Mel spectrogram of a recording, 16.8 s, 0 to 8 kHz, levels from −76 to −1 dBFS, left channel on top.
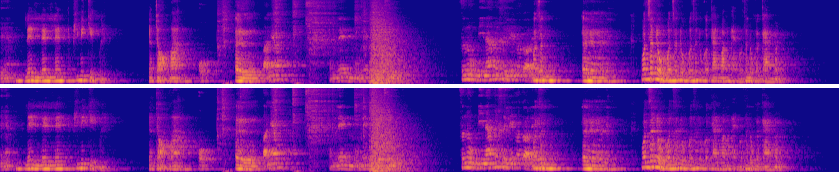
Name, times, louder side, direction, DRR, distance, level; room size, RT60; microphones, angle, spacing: voice 1, 0.3-2.1 3.0-3.6 4.7-5.1 10.7-11.1 11.6-12.2 12.8-15.6, left 2 dB, 80° left, 3 dB, 0.8 m, -24 dB
voice 2, 3.4-4.1 5.3-6.0 6.6-8.1 9.2-10.8 11.6-12.2, right 1 dB, 70° right, -1 dB, 1.4 m, -31 dB
sound 1, 4.3-4.5 4.8-5.0 5.3-5.5 5.8-6.7 7.1-8.4, right 1 dB, 25° right, 1.3 m, -31 dB
6.9 x 4.9 x 3.3 m, 1.5 s
head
